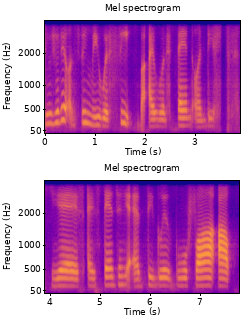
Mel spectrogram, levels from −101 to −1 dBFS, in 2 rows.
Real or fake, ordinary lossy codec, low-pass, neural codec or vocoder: fake; none; 3.6 kHz; codec, 24 kHz, 0.9 kbps, WavTokenizer, large speech release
